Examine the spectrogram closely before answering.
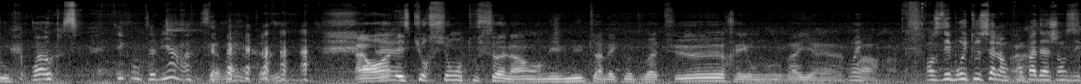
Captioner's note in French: Rires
